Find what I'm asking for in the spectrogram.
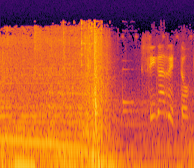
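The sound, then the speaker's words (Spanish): A car engine rumbles as the car reverses out of a garage while the garage door slides closed. A sharp bump comes partway through, then the engine fades and a voice speaks over faint background. “Gira el vehículo para salir a la calle mientras el garaje se cierra de nuevo.”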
